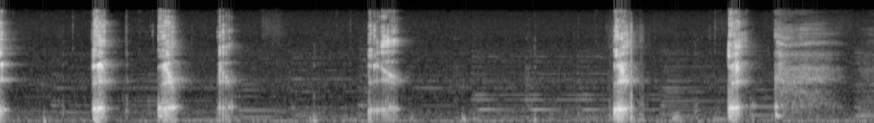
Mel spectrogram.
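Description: About seven loud, deliberate burps in quick succession over nine seconds, in a quiet room.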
